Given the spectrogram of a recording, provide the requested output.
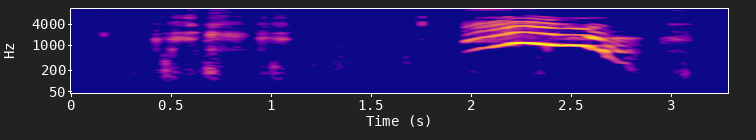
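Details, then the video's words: Freda, a Miniature Pinscher indoors, gives one loud, high, arching scream lasting under a second. It swells, holds and then falls away. Brief soft snuffling and breathy noises come before it. "Freda the SREAMING Min Pin"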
